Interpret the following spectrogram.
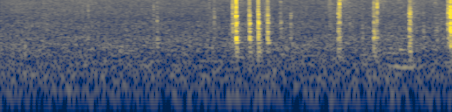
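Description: A few sharp clicks of laptop keys being pressed: a quick cluster about a second in, then two single clicks, over low room hum.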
